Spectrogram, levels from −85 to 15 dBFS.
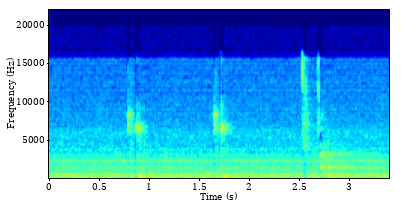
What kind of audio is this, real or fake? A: fake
